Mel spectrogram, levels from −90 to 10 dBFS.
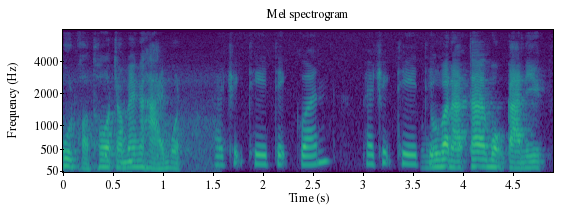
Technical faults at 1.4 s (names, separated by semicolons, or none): speech suppressed in double talk; echo leak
